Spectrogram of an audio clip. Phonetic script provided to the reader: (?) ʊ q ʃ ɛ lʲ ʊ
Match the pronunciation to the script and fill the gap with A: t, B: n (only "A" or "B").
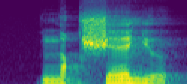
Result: B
